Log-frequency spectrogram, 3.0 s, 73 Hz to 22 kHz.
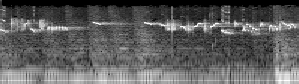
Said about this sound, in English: But we're focusing on another amazing tiny traveler as today's featured feathered friend, a 6-inch long bird that even outdistances the blackpoll. The bird is the northern wheatear.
